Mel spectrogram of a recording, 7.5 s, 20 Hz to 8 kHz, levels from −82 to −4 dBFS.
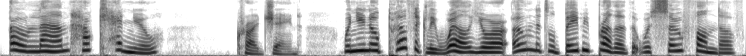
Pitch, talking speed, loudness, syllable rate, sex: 265 Hz, 185 wpm, -17 LUFS, 5.0 syllables/s, female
